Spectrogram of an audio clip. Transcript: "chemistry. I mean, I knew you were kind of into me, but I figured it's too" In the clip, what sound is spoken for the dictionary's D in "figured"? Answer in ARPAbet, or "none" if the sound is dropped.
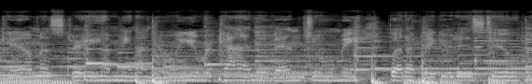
D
